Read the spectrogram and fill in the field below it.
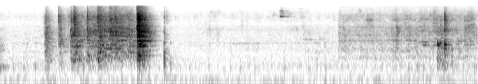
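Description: A metal pot is set down on a kitchen stove before oil is heated for a fish tamarind curry, with several close clattering clanks followed by quieter scraping and rustling.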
